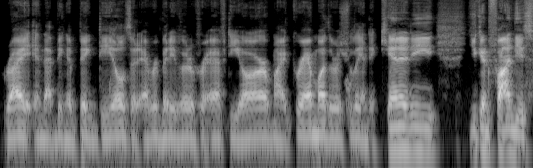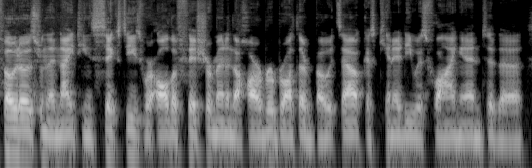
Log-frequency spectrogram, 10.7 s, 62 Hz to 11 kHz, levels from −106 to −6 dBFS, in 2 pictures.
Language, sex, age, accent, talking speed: English, male, 30-49, American, 250 wpm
